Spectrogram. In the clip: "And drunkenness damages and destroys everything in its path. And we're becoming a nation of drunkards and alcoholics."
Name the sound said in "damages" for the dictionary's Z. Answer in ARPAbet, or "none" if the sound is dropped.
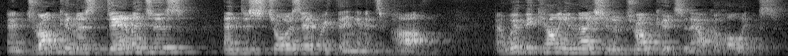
Z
